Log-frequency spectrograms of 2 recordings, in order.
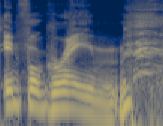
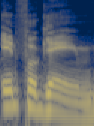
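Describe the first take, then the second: First: The name ends sounding like 'grames'. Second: The name ends sounding like 'games'. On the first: The speaker calls it right. "I say Grames because it's G R A M E S" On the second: The speaker calls it wrong. "it's not games"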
